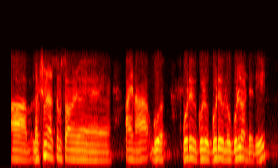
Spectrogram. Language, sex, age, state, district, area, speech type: Telugu, male, 18-30, Andhra Pradesh, Nellore, rural, conversation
